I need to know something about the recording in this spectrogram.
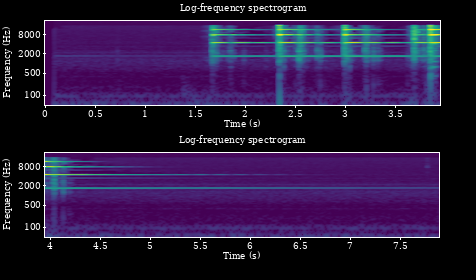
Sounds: bell

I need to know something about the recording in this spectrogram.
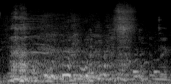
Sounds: human voice
laughter

